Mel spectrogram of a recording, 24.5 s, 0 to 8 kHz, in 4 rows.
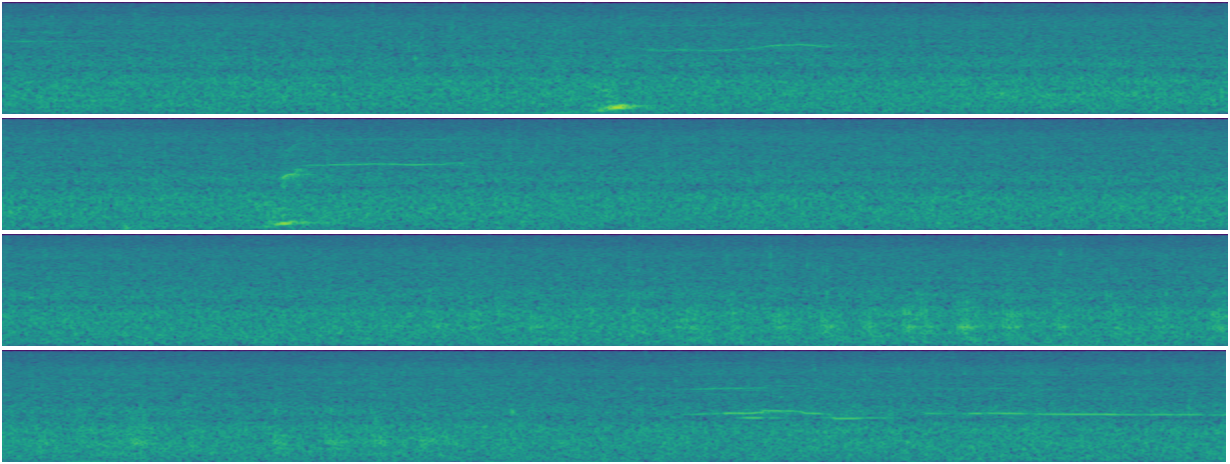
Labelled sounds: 3.1	4.2	humpback whale, 2.0 to 2.6 kHz
7.5	8.5	humpback whale, 1.4 to 4.5 kHz
21.8	24.1	humpback whale, 1.1 to 5.6 kHz

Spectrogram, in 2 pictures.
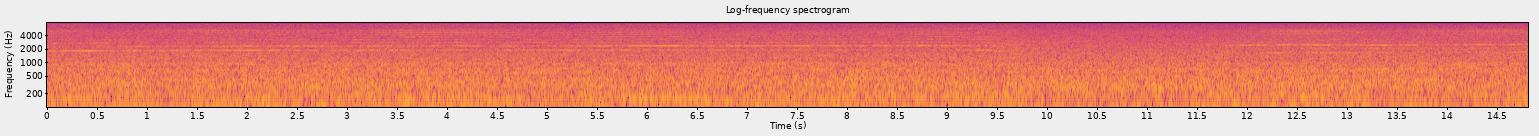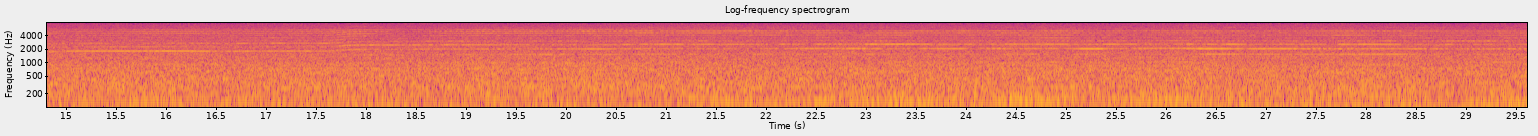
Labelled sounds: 0.3	1.0	killer whale, southern resident, 1.8 to 3.3 kHz
9.0	9.6	killer whale, southern resident, 1.8 to 4.8 kHz

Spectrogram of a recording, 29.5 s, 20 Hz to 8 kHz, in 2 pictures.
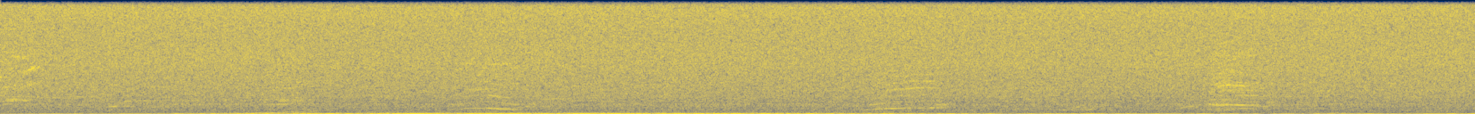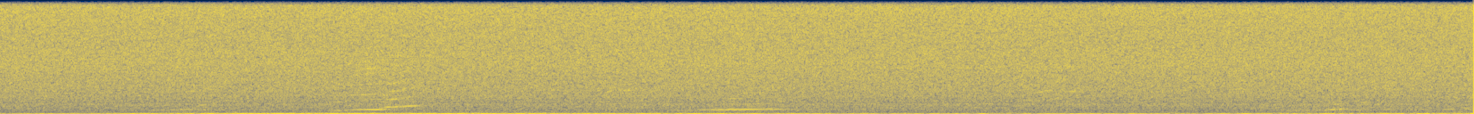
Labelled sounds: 0.2	0.4	humpback whale, 2.8 to 3.4 kHz
8.9	9.3	humpback whale, 1.7 to 1.9 kHz
12.2	12.5	humpback whale, 1.9 to 2.1 kHz

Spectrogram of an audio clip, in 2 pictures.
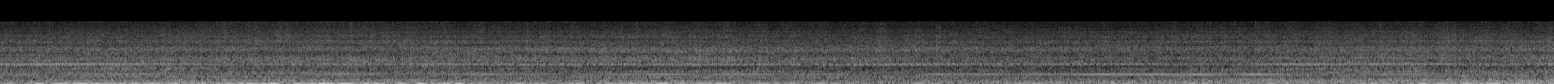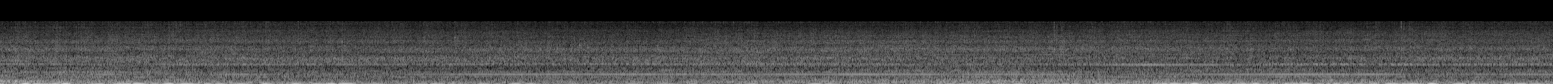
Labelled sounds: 26.9	27.2	vessel noise, 0.83 to 0.96 kHz

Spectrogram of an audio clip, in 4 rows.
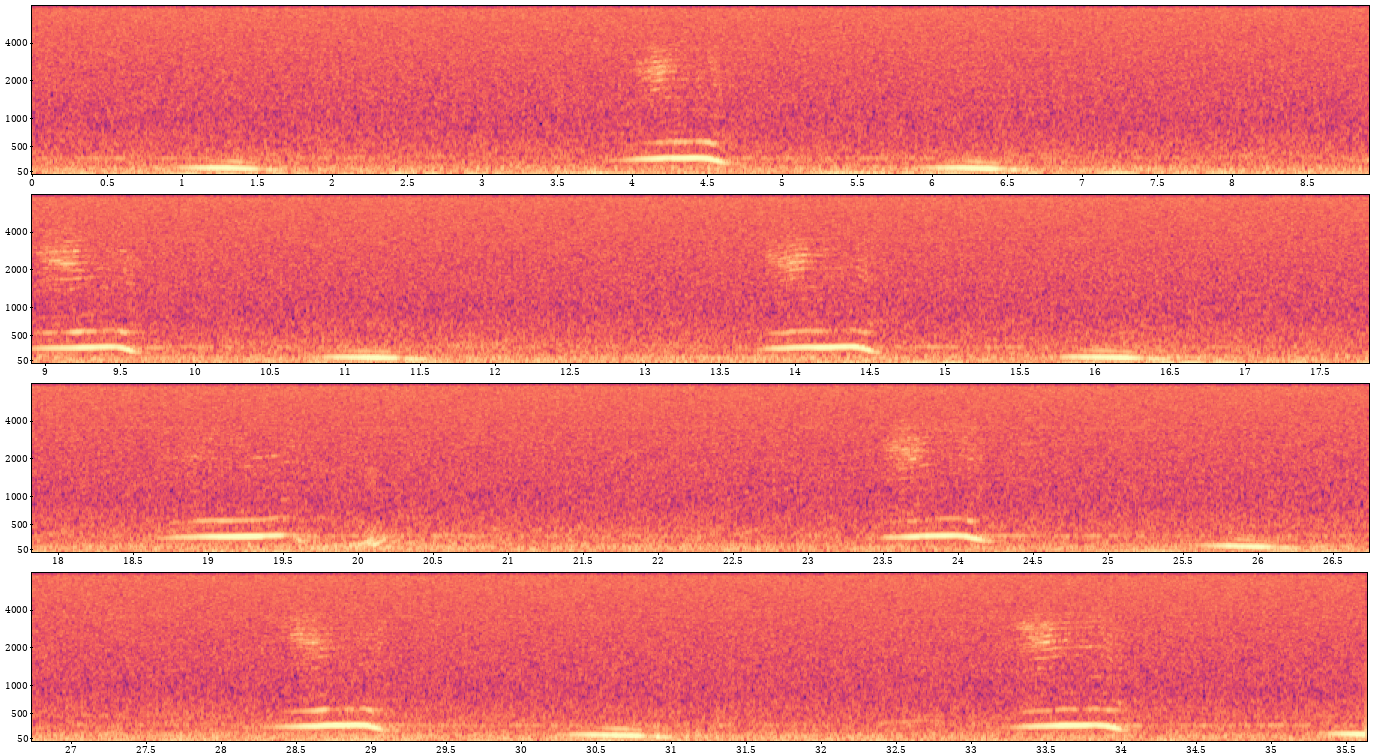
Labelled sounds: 4.0	4.3	humpback whale, 2.2 to 2.7 kHz
8.9	9.4	humpback whale, 1.6 to 2.8 kHz
13.8	14.2	humpback whale, 1.9 to 2.7 kHz
23.5	23.8	humpback whale, 2.0 to 2.5 kHz
28.4	28.7	humpback whale, 2.1 to 2.4 kHz
33.3	33.7	humpback whale, 2.0 to 2.6 kHz

